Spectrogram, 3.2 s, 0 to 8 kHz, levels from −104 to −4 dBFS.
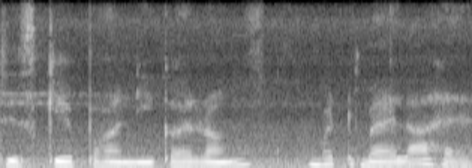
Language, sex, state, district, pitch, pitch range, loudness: Hindi, female, Chhattisgarh, Raipur, 180 Hz, 170-195 Hz, -14 LUFS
